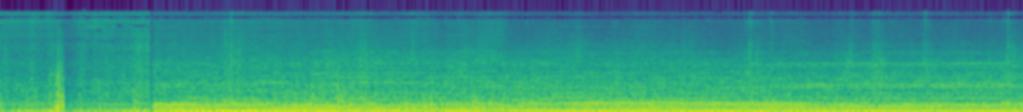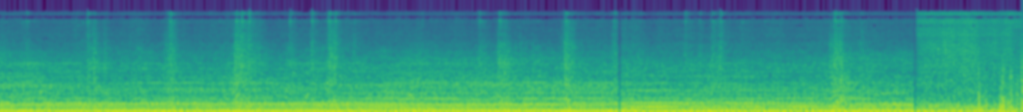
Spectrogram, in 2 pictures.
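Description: Motorboat engine running steadily at speed, a constant low drone that sets in about two seconds in. Wind on the microphone and the rush of water from the wake run under it.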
